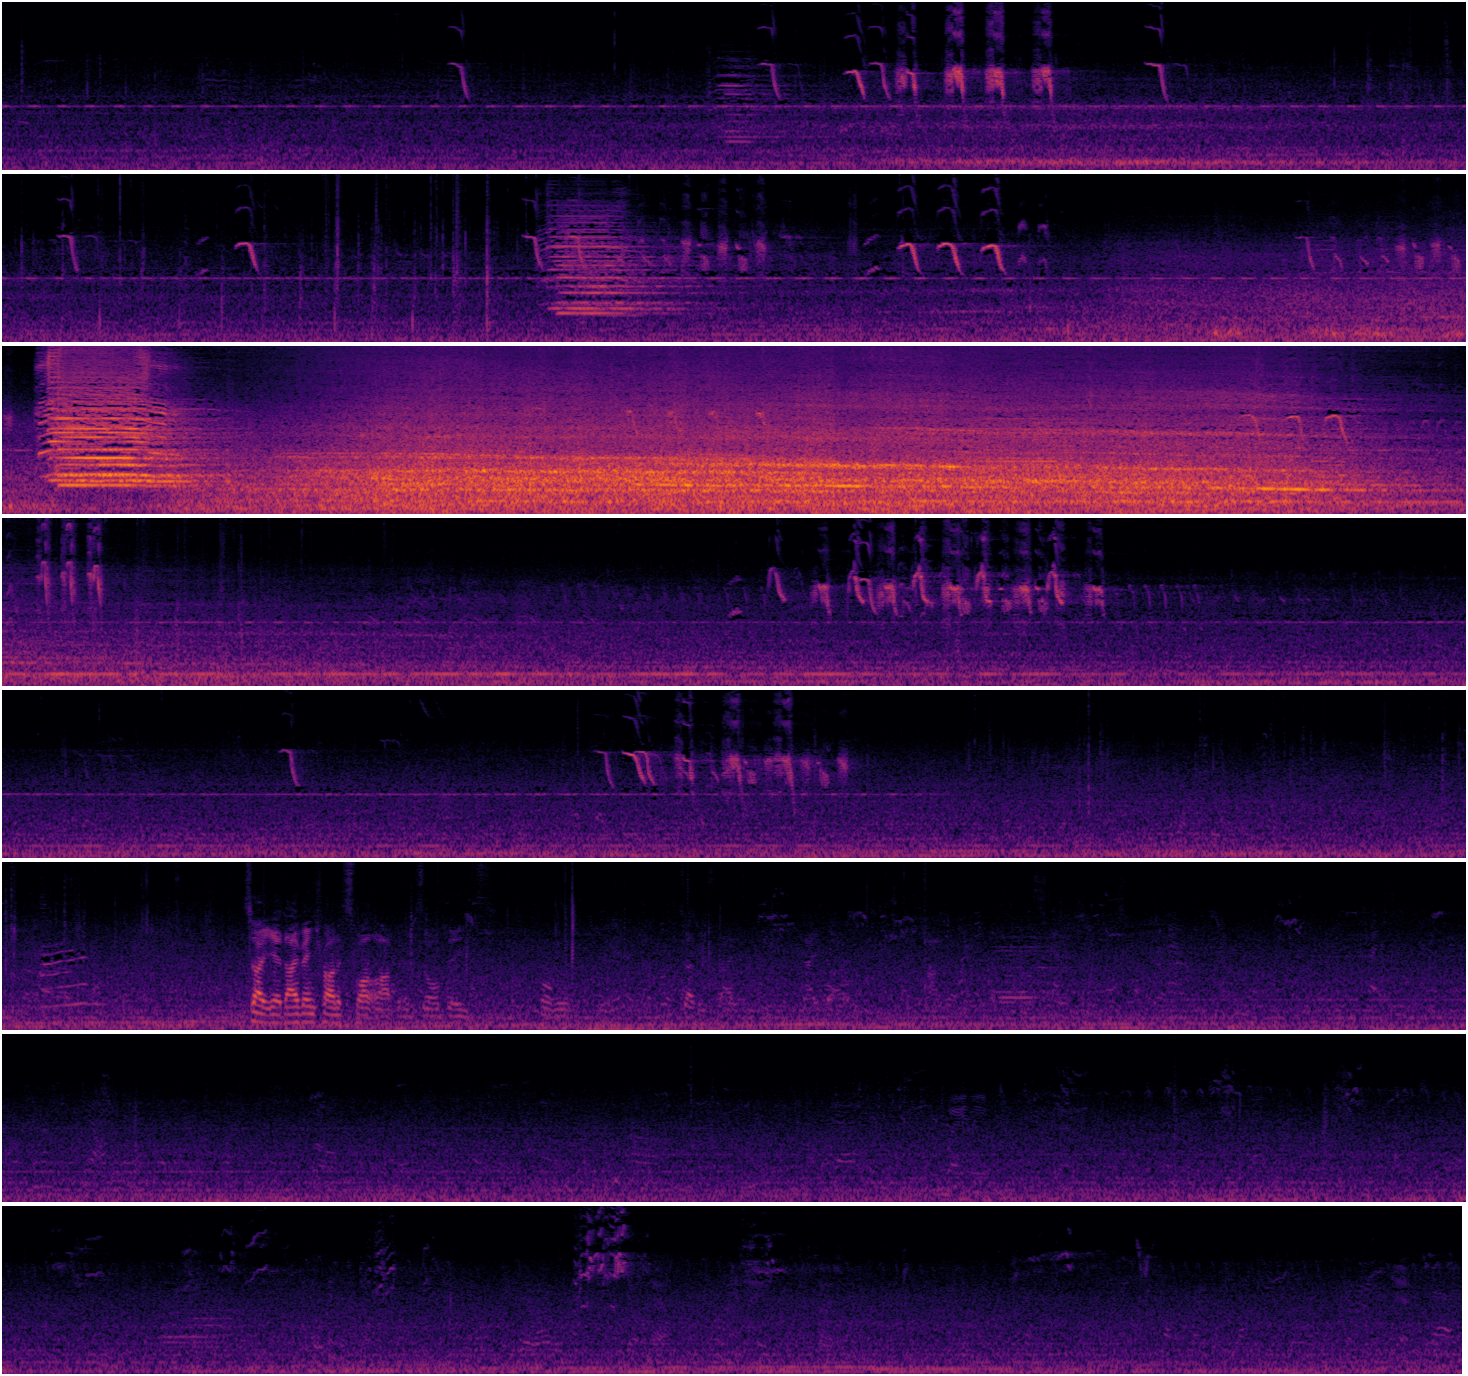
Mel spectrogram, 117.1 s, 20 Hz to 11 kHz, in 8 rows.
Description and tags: Recorded with Zoom H2N in 4CH Surround
Melbourne, Victoria, Australia
Suburban Train Passes
4CH, City, Surround, Train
